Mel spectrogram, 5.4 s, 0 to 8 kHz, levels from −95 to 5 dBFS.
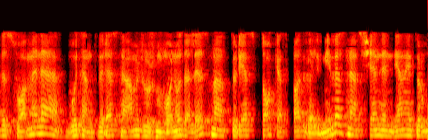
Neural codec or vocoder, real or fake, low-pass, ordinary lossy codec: none; real; 7.2 kHz; AAC, 16 kbps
